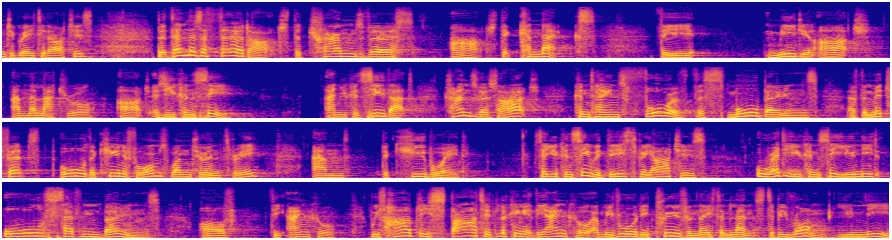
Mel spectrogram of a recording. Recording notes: This presentation was taped at the 2022 Westminster Conference on Science and Faith in the greater Philadelphia area, which was jointly sponsored by Discovery Institute’s Center for Science and Culture, and Westminster Theological Seminary.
